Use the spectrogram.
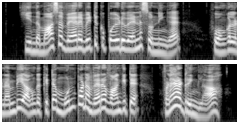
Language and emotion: Tamil, angry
